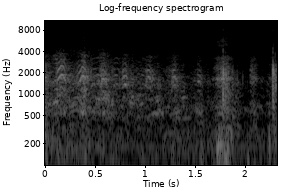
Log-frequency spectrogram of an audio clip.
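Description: Soft chuckling laughter, quiet and broken into short breaths.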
